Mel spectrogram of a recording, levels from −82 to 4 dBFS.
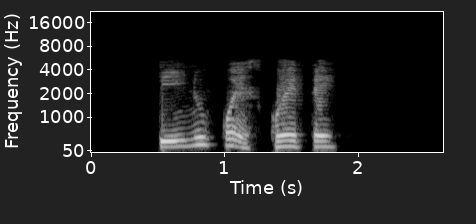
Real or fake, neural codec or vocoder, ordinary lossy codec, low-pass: real; none; MP3, 32 kbps; 5.4 kHz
